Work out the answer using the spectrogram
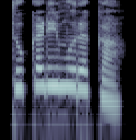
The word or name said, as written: ತುಕಡಿಮುರಕ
